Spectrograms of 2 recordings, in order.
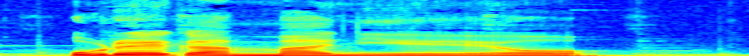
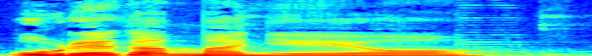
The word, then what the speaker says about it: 오래간만이에요: 오래간만이에요. 오래간만이에요. 오래간만이에요.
